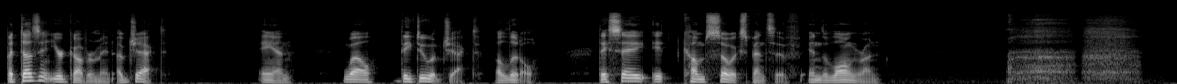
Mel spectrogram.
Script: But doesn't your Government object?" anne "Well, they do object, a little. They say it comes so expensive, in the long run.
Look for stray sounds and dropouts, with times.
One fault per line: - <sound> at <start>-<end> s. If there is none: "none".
- breath at 10.1-11.4 s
